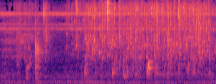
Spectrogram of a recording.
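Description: A shaving brush is rinsed in soapy water in a sink, with steady close splashing and sloshing, intermittent drips and swishes of water, and small clinks against the basin, with no voices.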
